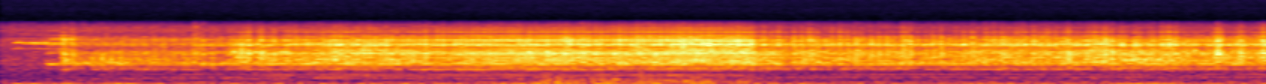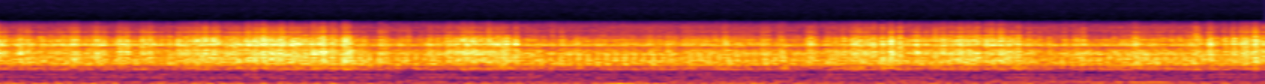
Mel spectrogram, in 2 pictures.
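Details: Camera barge first test run with a two-axis gimbal on top. A steady low drone with a rough rattling clatter over the motor whine comes from the dog-bone motor-shaft couplers; flexible hose couplers are planned to cut the noise.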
